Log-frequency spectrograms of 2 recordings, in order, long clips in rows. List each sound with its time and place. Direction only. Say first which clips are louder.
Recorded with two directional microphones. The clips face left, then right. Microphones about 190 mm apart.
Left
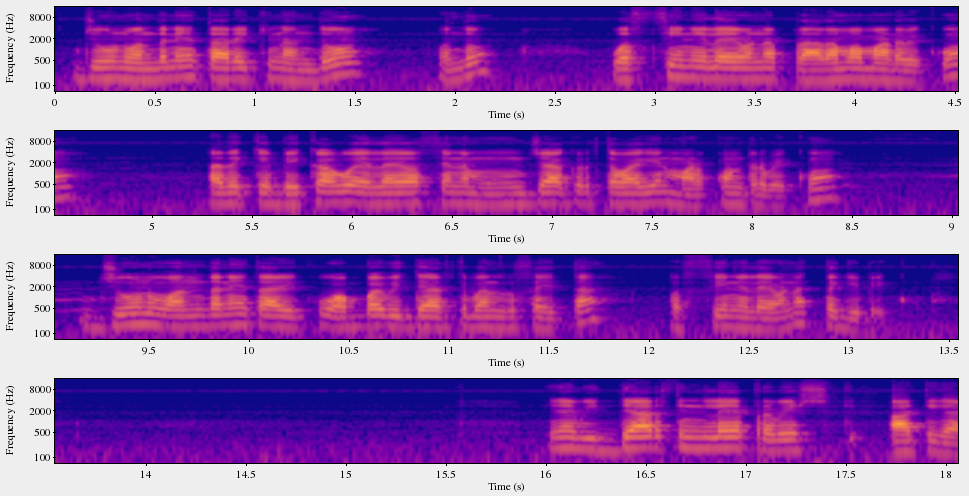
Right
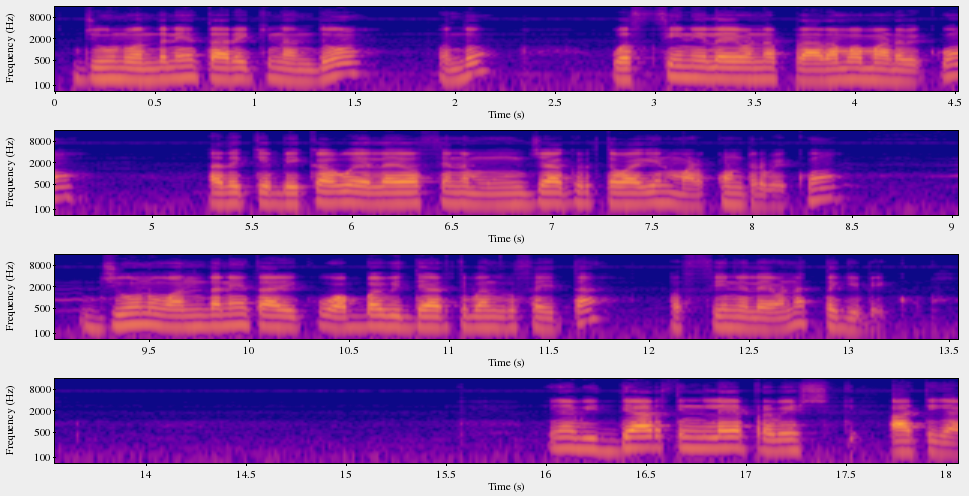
0.1 s speech: right 3 dB; 15° right (ahead or behind)
16.0 s speech: right 3 dB; 10° right (ahead or behind)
